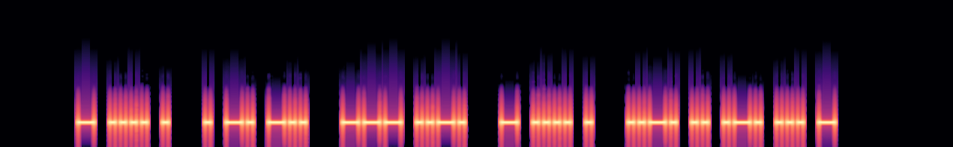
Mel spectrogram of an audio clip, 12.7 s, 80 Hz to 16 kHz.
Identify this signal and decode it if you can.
Morse code, heard as a keyed tone, about 17 wpm, 700 Hz. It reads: THE END OF THE FIRST
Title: Sets of 5 Words Encore 17wpm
